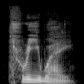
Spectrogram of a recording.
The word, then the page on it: three-way: British English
